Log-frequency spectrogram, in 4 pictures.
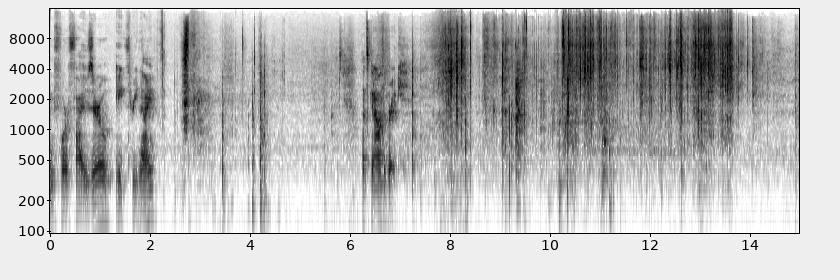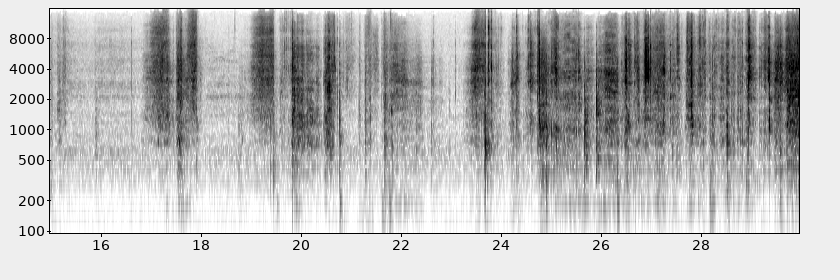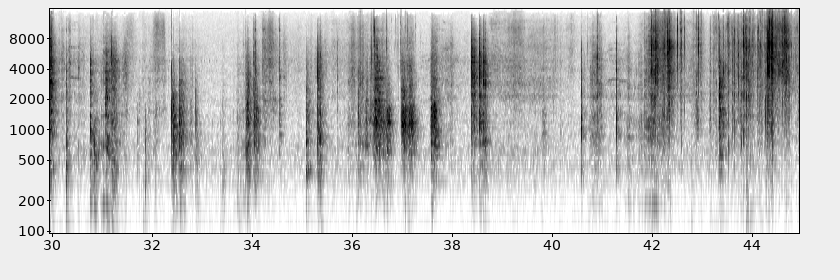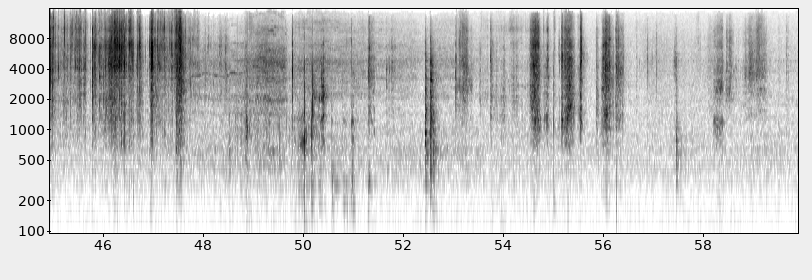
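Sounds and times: wrapper and cardboard rustling: 7.6 - 15.3, 19.0 - 21.9, 23.4 - 30.2, 40.7 - 48.9, 54.1 - 56.5.

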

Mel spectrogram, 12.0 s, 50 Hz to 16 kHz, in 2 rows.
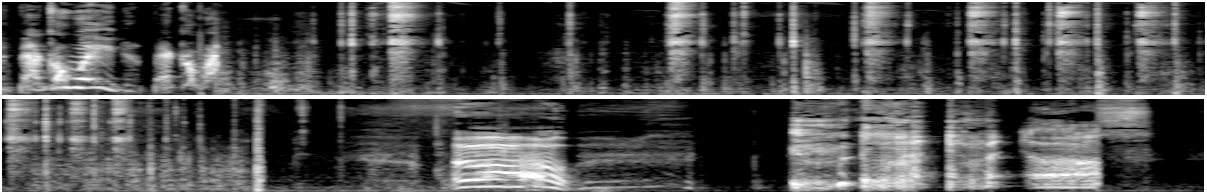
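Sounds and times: plastic inhaler clicking and rattling: 1.6 - 7.7.

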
